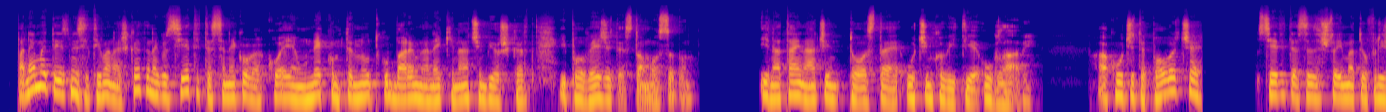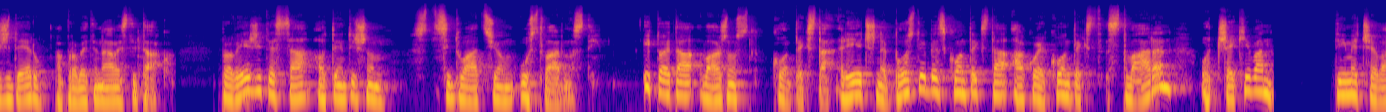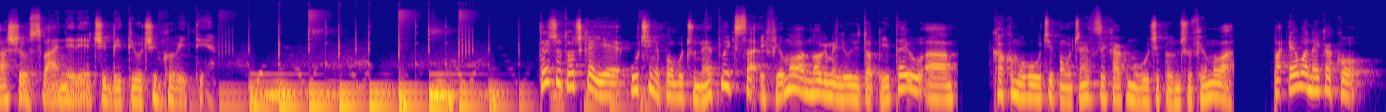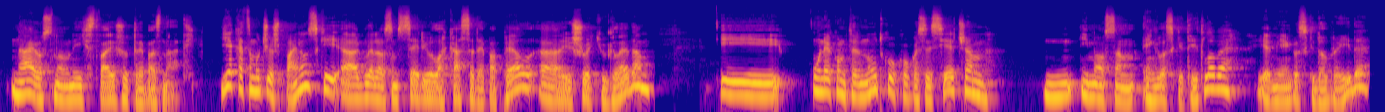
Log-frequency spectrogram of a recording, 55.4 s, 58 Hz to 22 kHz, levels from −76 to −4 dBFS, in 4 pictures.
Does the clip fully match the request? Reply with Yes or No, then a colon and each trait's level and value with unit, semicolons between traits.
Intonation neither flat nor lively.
Yes: average, 5.0 semitones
